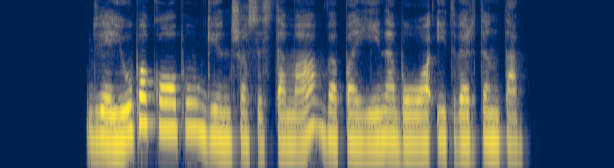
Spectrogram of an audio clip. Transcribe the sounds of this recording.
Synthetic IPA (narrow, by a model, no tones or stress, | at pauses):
d̪ʲʋʲiɛjuːpɐkoːpuːɡʲɪnʃoːsʲɪsʲt̪ʲɛmɐʋɐpɐjiːnʲɛbʊʋoːʔiːt̪ʲʋʲɪɾʲt̪ʲɪnt̪ɐ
